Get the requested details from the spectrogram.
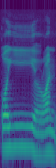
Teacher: طا کو پر کر کے پڑھنا ہے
